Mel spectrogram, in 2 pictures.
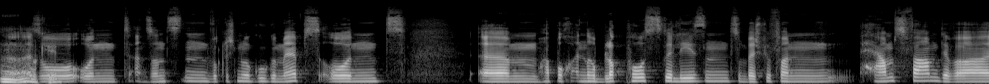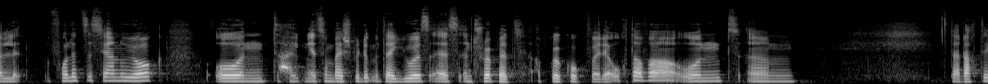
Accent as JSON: {"language": "German", "region": "Berlin", "country": "Germany", "said": "Also ich komme ja aus Hohenschönhausen"}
